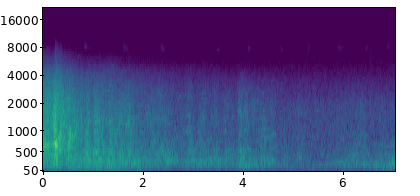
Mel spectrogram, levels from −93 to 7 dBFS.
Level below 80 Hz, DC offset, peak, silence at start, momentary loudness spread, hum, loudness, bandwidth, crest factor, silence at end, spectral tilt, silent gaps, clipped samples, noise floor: -74 dBFS; under 0.1%; -8 dBFS; 0 s; 24 LU; none; -32 LUFS; 8.8 kHz; 26 dB; 0 s; -6.5 dB/octave; none; under 0.1%; -55 dBFS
